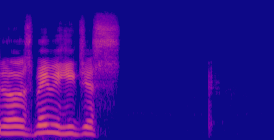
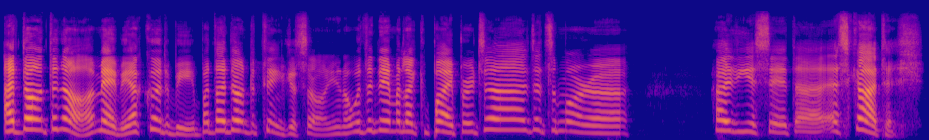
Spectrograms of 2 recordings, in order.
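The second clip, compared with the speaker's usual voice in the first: higher, sing-song mock Italian accent; put-on Italian accent; 5 semitones higher, 5 dB louder than usual. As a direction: play up a bouncy Italian accent. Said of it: "maybe you're secretly Italian".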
